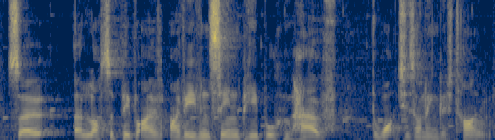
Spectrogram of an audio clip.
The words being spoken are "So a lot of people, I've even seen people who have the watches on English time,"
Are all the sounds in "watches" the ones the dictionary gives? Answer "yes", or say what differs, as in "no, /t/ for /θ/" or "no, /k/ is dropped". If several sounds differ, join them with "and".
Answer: yes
